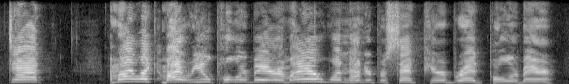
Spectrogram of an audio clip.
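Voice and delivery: put-on baby bear anxiously asking its father, high child voice; baby polar bear. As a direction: squeak it out like a worried little cub. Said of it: "baby polar bear goes to his dad and says".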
